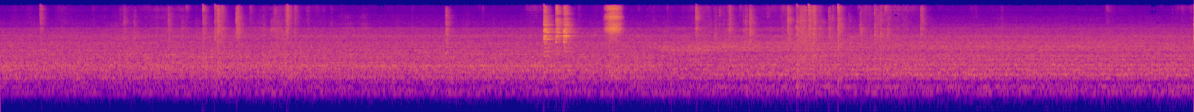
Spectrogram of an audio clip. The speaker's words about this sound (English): Should I pause this until the kettle's finished boiling, or...?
